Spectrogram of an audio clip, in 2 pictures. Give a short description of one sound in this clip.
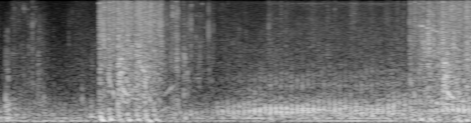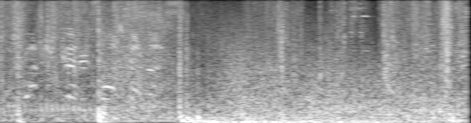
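Rapid gunshots crack and echo nearby.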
